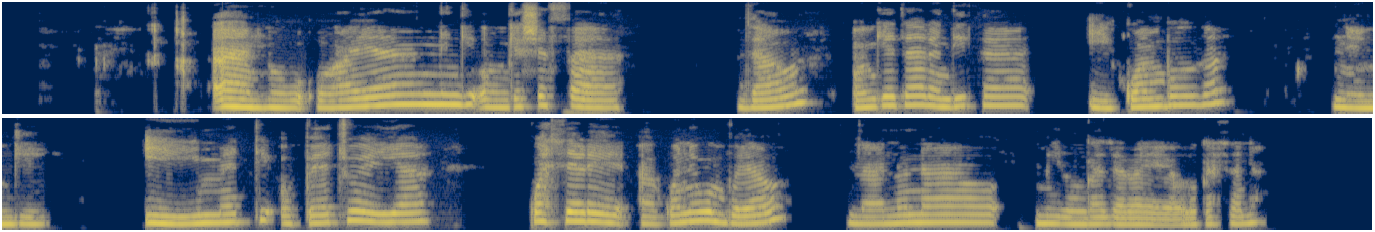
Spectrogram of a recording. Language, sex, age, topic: Oshiwambo, female, 18-24, finance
